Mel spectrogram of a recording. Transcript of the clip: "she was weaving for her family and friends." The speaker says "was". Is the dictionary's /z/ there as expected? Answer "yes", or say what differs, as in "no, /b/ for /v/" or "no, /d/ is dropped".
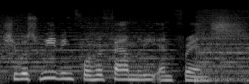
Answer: yes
